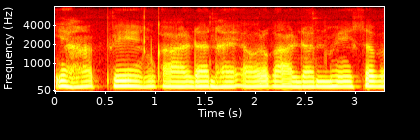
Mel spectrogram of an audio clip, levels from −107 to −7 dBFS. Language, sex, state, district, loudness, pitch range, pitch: Hindi, female, Goa, North and South Goa, -15 LUFS, 175-180 Hz, 180 Hz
